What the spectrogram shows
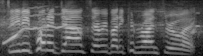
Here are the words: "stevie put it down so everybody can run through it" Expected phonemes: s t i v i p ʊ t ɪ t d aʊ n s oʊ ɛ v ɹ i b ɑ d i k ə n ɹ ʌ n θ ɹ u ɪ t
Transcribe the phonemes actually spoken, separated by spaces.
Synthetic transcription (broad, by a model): s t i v i p ʊ t ɪ t d aʊ n s oʊ ɛ v ɹ i b ɑ d i k ə n ɹ ʌ n θ ɹ u ɪ t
